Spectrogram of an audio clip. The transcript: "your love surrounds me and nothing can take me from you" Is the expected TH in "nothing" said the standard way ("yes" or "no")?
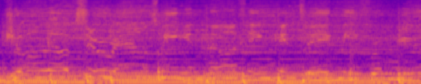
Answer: yes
